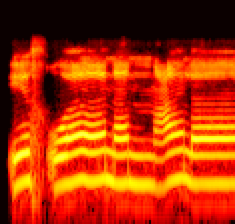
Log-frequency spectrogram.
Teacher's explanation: Ikhwanan jangan ditahan ya. Nun izhar halki ya, jelas tapi nggak usah ditahan. Ikhwanan ala, tadi kelamaan.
